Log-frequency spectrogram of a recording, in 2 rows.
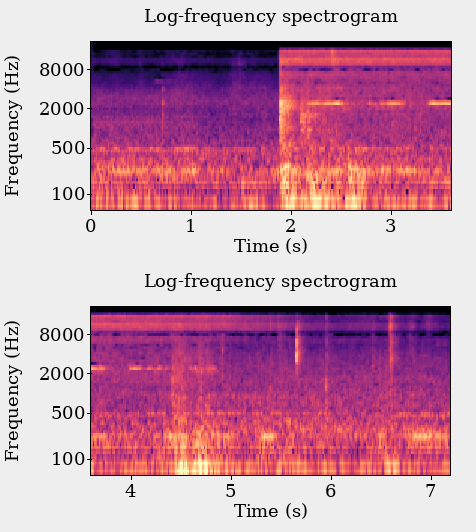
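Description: Interior of a Sinara-6254 trolleybus: a low steady rumble, then about two seconds in five short high beeps about half a second apart, typical of a door warning signal, with a heavy thump as the beeps end.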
